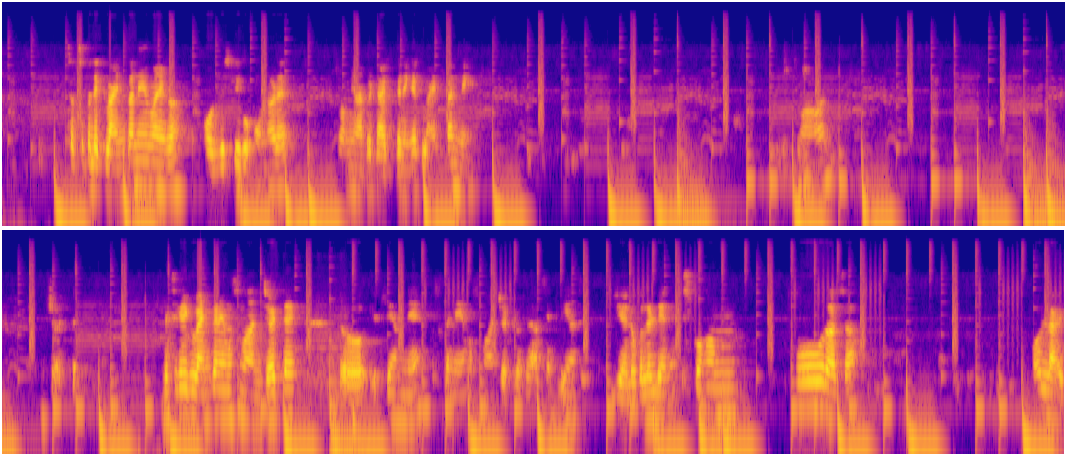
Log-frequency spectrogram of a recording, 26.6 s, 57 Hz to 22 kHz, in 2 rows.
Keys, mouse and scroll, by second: 3.6 click, 6.9-10.5 typing, 12.0-13.4 typing, 19.2 i, 20.4 click, 21.7 v, 21.7-26.5 drag.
